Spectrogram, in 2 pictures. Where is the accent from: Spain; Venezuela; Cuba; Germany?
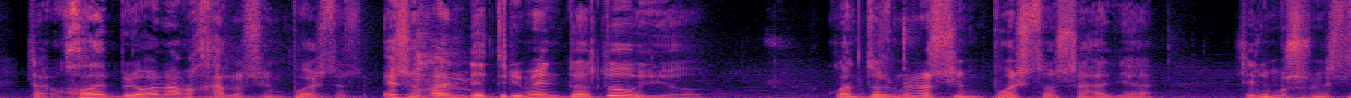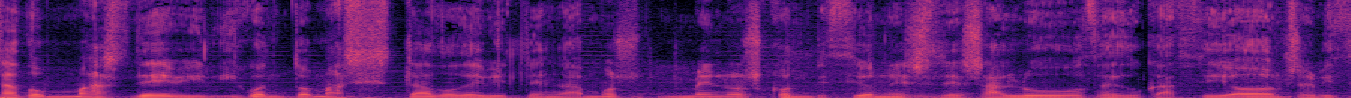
Spain; Galicia; en mi pueblo, que son 5.000 habitantes en Orense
